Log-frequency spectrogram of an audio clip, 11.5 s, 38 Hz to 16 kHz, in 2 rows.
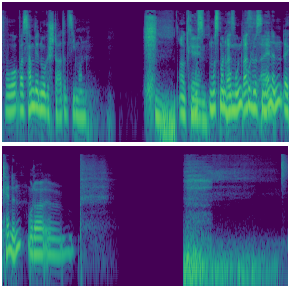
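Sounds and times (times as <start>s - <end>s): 
speech: 0.0s - 1.9s, 3.0s - 7.5s
heavy huffing breaths through the nose and mouth: 2.8s - 3.6s, 9.4s - 11.3s.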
